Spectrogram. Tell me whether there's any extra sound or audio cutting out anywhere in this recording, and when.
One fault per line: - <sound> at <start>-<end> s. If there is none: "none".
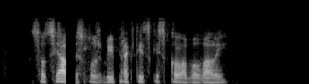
- dropout at 0.7-0.8 s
